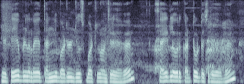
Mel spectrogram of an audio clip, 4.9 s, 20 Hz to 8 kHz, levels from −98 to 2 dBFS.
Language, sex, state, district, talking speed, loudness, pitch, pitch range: Tamil, male, Tamil Nadu, Kanyakumari, 135 wpm, -14 LUFS, 140 Hz, 130-150 Hz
